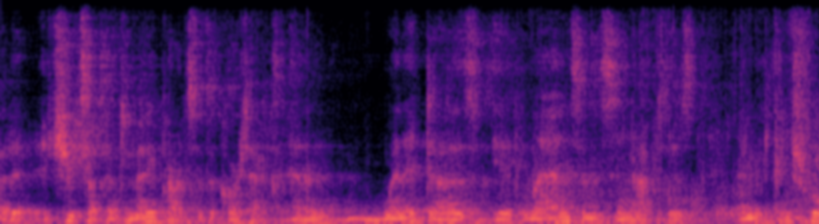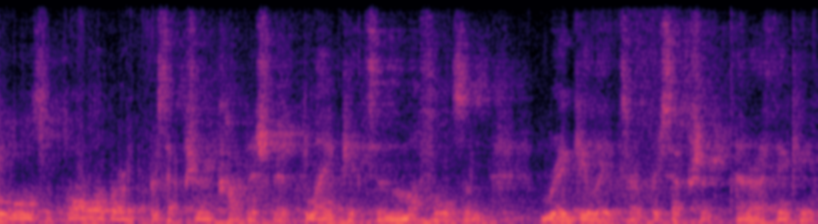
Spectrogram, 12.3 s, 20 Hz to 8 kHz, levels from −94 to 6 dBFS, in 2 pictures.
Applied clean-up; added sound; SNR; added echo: neural separator model SepFormer DNS4.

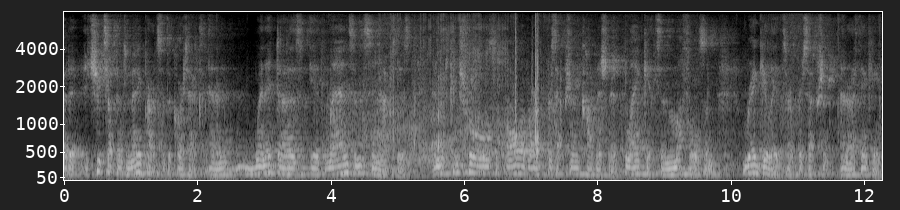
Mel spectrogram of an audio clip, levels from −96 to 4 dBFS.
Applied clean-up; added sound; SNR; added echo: none; Skateboard; 12 dB; reverberation time 1.4 s.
